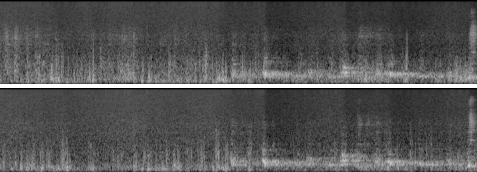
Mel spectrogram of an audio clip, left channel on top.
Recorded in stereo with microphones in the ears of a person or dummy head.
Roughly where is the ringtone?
I don't hear a ringtone.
